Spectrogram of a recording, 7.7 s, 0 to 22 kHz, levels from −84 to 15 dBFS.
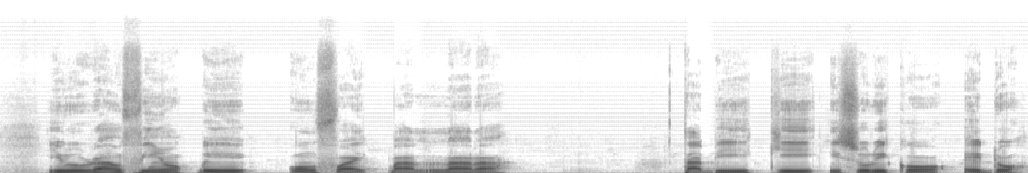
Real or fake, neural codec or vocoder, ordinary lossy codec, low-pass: real; none; none; 19.8 kHz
